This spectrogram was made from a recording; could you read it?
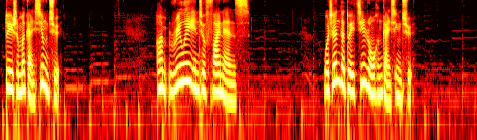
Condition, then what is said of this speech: None; typical speech.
